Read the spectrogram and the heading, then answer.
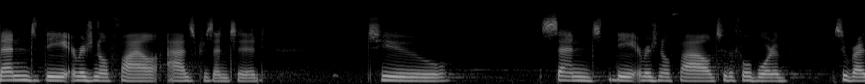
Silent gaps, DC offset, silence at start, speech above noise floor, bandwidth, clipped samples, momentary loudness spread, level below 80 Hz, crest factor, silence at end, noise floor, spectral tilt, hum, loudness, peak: none; under 0.1%; 0 s; 33 dB; 12 kHz; under 0.1%; 9 LU; -76 dBFS; 14 dB; 0 s; -65 dBFS; -5.5 dB/octave; none; -33 LUFS; -18 dBFS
